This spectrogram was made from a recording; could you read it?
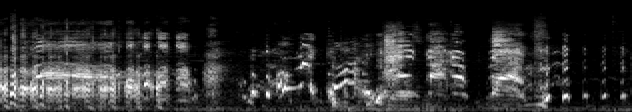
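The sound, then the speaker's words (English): A young boy yells excitedly after reeling in his first fish, a largemouth bass, on a lake in Maine: loud, high-pitched, breathless bursts with squeals and short gasps between shouts that carry on throughout. “By the way, the yelling goes on forever.”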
